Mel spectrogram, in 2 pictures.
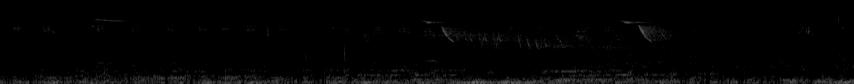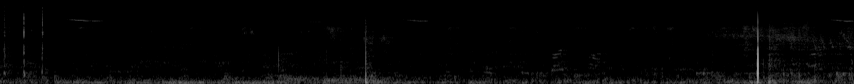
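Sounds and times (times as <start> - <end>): sharp clicks: 8.4 - 9.1.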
